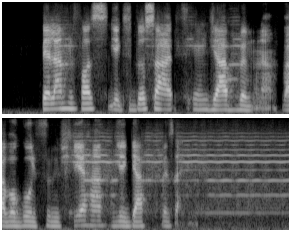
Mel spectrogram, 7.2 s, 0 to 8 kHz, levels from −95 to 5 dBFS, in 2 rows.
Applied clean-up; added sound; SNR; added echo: neural diffusion model UNIVERSE++.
